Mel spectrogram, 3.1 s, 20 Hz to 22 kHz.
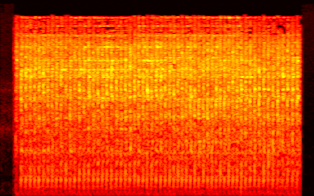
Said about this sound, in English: Yes, drilling or construction sounds. The 3rd most annoying sound on the planet.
